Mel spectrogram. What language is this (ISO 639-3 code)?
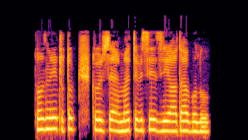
uig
